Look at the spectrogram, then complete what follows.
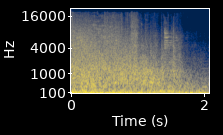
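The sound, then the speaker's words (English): A loud explosion from a car bomb in Frankie DeCicco's car on the street outside a club, heard as a deep, sustained roaring rumble with broad noisy crackle that barely fades over two seconds, no voices present. “Sammy heard the explosion from inside the club.”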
